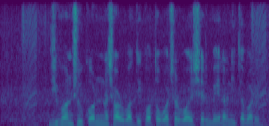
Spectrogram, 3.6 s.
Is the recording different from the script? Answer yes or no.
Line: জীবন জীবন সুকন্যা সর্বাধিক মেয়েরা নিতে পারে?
yes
